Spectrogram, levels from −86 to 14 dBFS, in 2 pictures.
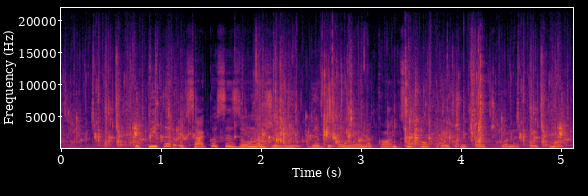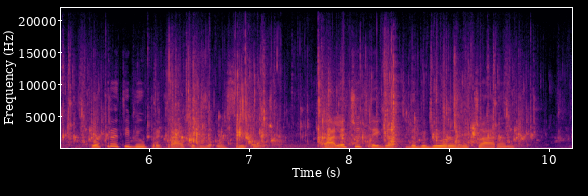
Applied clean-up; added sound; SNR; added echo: none; Bathtub (filling or washing) / Water; 1 dB; none.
